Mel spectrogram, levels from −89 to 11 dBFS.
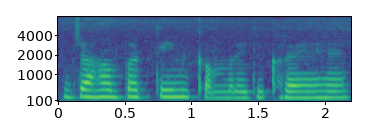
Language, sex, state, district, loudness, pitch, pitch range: Hindi, female, Himachal Pradesh, Shimla, -17 LUFS, 230 Hz, 215-240 Hz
